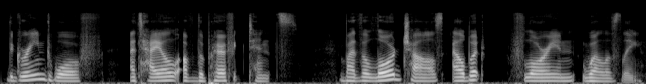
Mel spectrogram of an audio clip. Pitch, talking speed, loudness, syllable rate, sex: 170 Hz, 150 wpm, -19 LUFS, 4.5 syllables/s, female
